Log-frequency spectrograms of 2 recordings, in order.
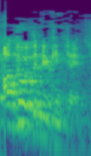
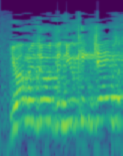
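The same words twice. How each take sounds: First: Low, falling statement; matter-of-fact answer. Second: Quick question, pitched up at the start; rapid challenge question. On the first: Preacher taking up the challenge himself, matter-of-fact. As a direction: answer the challenge in a dropped pitch. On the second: Preacher posing a doubter's challenge to himself, rapid questioning. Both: Acted.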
